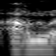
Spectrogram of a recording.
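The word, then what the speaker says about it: Arnault: Euh, avec euh, mon prénom et mon nom, hein, Arnaud avec LT, car je suis breton et en Bretagne, ça s'écrit avec LT à la fin, donc Arnaud Châtel.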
